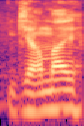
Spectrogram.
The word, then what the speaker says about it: Girmay: On prononce d'ailleurs comment, Girmay ou Girmay? Girmay, ouais. Il dit Girmay, hein. Ouais. Oui, je ne sais pas pourquoi la télévision ils disent Girmay.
